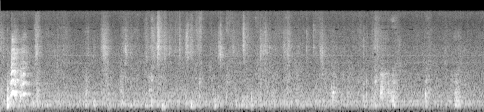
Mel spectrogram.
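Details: Leonberger puppies playing indoors; a brief high, tonal whimper with stacked harmonics opens the recording, followed by scattered clicks, scuffling and soft knocking noises at a low level.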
